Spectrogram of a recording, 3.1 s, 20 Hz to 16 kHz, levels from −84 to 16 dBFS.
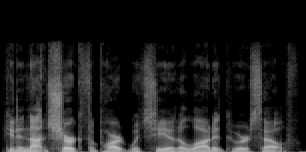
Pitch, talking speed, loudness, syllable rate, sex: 110 Hz, 235 wpm, -18 LUFS, 5.1 syllables/s, male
